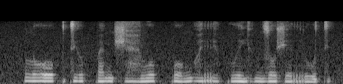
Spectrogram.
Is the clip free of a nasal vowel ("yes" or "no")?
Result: yes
